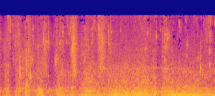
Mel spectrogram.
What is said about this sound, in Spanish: cierra el grifo, por favor. Él la ignora y permanece con sus manos bajo el agua.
